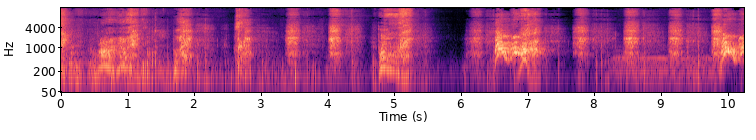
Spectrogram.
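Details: Pug going wild after a bath, worked up from being wet; short sharp barks and yips come in quick bursts about every second, some growly, with brief gaps between volleys.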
